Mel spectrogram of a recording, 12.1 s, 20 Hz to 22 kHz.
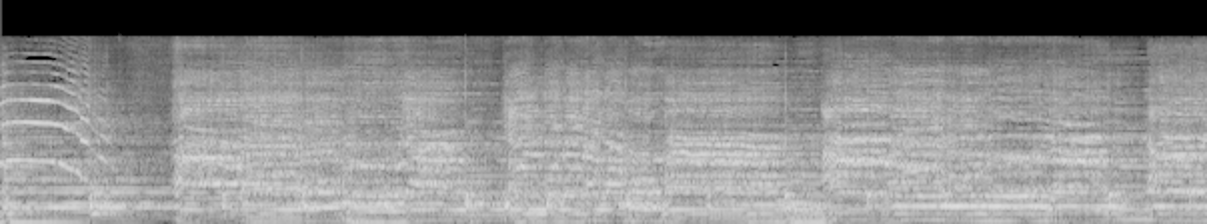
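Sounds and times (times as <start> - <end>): live band playing: 0.0 - 12.0
children's choir singing: 1.7 - 12.0.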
